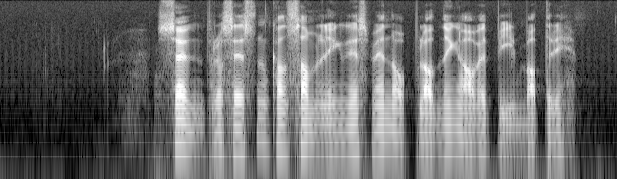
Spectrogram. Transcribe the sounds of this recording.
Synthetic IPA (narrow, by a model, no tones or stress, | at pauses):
sœʋnpʰɾʊsɛsn̩kʰɑnsɑmən̩lɪŋnəsmeːeːnɔplɑd̪nɪŋɑːʋɛt̪̚bḭːlbɑt̪əɾiː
